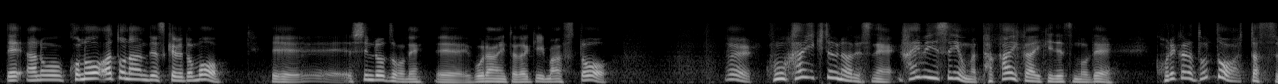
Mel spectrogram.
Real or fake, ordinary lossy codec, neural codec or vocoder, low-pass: fake; none; codec, 16 kHz, about 1 kbps, DyCAST, with the encoder's durations; 7.2 kHz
